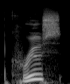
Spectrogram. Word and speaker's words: crus: is related it is cruce or crus spell just c-r-u-s and that is the latin word that's the etymology of the one that we just read so what does it say it is a noun from circa 1751 by the way the plural it would not be cruces it would be kura c-r-u-r-a that's an interesting plural for a word so kruse is the singular and kura is the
